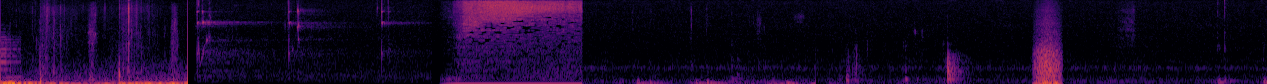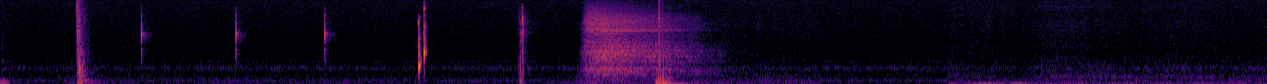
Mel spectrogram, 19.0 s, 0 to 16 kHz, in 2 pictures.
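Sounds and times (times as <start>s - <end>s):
rustling swish: 7.8s - 8.0s.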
